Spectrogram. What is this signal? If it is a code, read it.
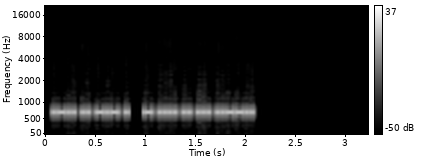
Morse code, heard as a keyed tone, about 51 wpm, 700 Hz. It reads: LIKE THIS?
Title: Sentences from Top 1000 Words - Review Part 2 - 50wpm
